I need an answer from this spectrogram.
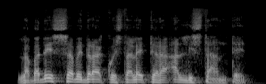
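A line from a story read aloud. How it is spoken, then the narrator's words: Thundered. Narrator (Italian): tuonò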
